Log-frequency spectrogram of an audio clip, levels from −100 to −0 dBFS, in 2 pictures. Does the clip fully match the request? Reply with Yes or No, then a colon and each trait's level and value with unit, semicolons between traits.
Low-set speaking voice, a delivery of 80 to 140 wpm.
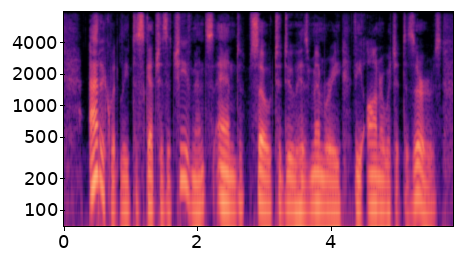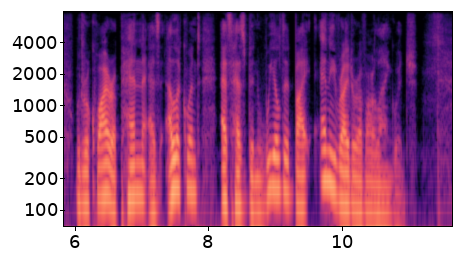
No: low, 105 Hz; average, 165 wpm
